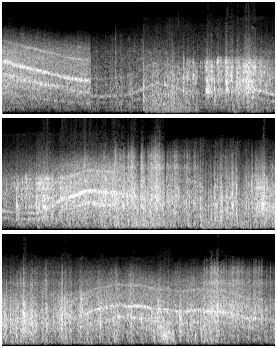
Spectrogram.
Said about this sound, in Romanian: S-a pornit vântul! Simunu! Vântul deșertului! Vedeți vârtejul așa la negru? Da, da. E o trombă! Se apropie vertiginos. În câteva minute va fi aici.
